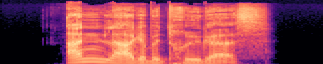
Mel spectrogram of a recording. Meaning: genitive singular of Anlagebetrüger
- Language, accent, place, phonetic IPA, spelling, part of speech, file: German, Germany, Berlin, [ˈanlaːɡəbəˌtʁyːɡɐs], Anlagebetrügers, noun, De-Anlagebetrügers.ogg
